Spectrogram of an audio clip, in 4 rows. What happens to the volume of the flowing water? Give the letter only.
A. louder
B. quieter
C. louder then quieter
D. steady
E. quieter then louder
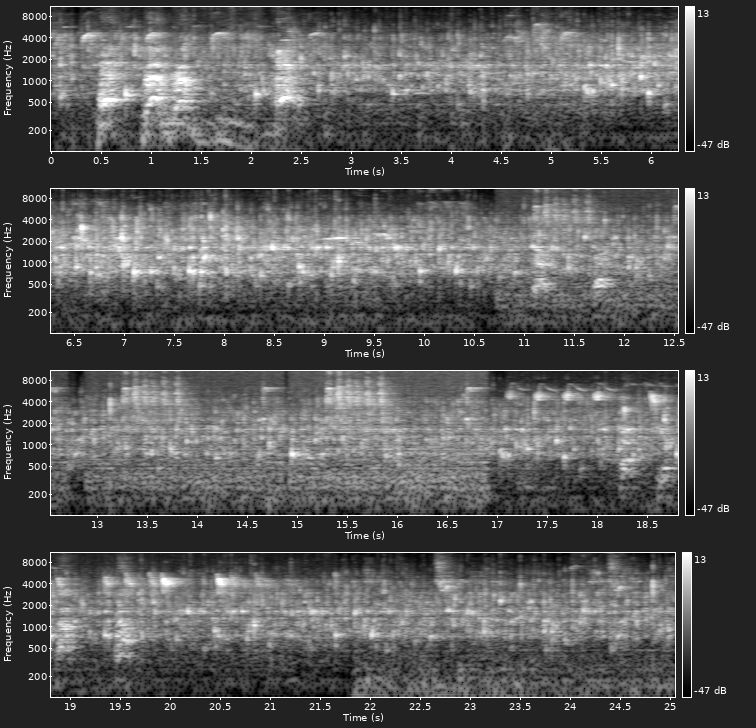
C.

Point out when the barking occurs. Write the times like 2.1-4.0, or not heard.
0.5-2.5, 11.1-11.9, 18.1-19.7.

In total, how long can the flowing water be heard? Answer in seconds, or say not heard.
25 s.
